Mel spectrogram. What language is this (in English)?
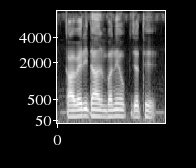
Chhattisgarhi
